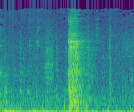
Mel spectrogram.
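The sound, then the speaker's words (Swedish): A kiosk door creaks open in one short, harsh scraping burst midway through, fairly loud over a steady low background rumble, with no voices. “Dörren går upp och en frän lukt slår emot oss.”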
